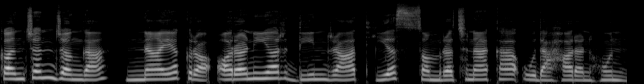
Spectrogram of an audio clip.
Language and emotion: Nepali, neutral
